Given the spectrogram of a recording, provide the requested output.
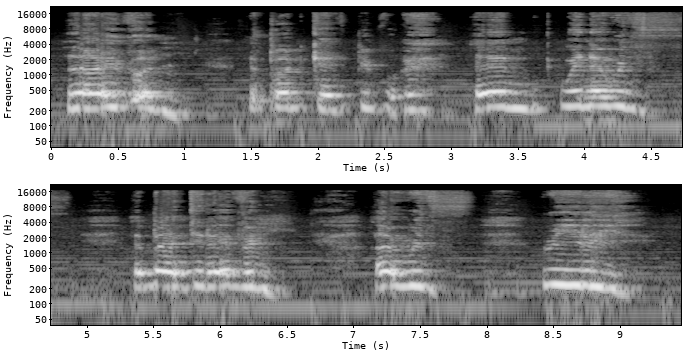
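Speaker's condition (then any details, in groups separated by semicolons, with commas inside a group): Cerebral palsy; all four limbs affected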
